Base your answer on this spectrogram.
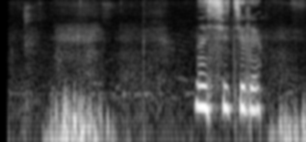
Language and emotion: Russian, neutral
